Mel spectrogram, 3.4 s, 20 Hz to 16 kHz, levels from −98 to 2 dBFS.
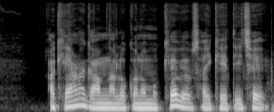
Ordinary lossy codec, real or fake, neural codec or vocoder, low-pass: none; fake; vocoder, 44.1 kHz, 128 mel bands every 256 samples, BigVGAN v2; 14.4 kHz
